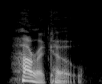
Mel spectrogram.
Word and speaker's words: haricot: And can you pronounce it for me in a proper fashion one more time? – Haricot.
